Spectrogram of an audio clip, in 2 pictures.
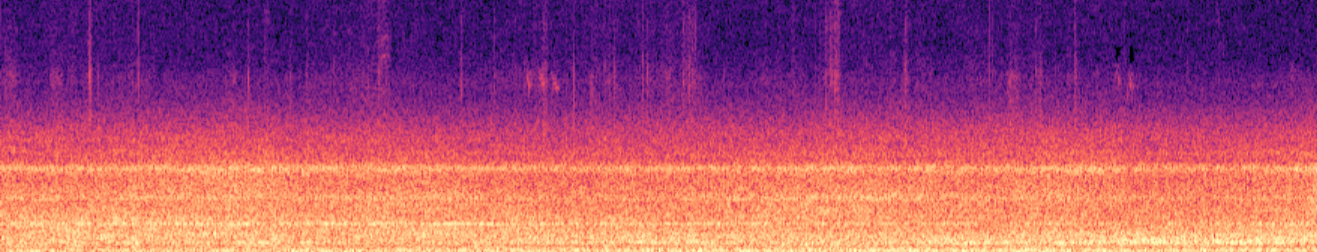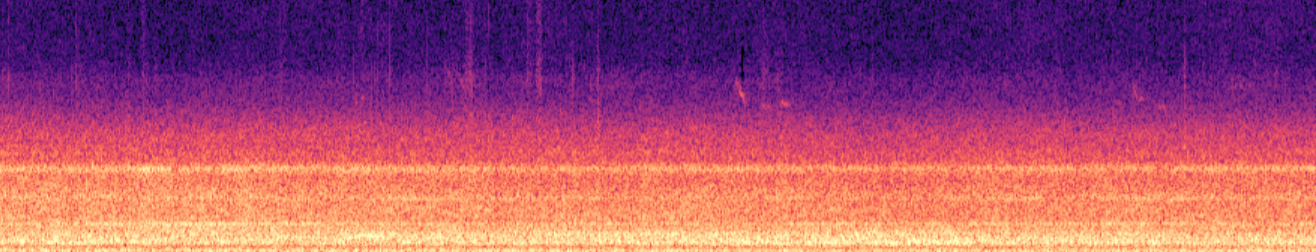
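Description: Jet engines whine and roar steadily.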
